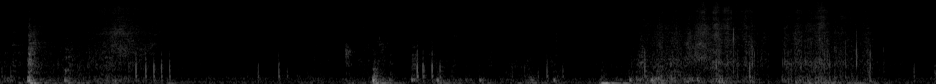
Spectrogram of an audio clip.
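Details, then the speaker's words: 2017 MacBook Pro, bought about two weeks ago: faint, irregular creaks and small pops in bursts as the lid is moved, a clicking noise when turned; creaking hinge suspected, defective out of the box, AppleCare repair denied twice. "Brand new MacBook. Clicking noise when I turn it. Purchased 2 weeks ago, roughly. No clue what's making that noise."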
